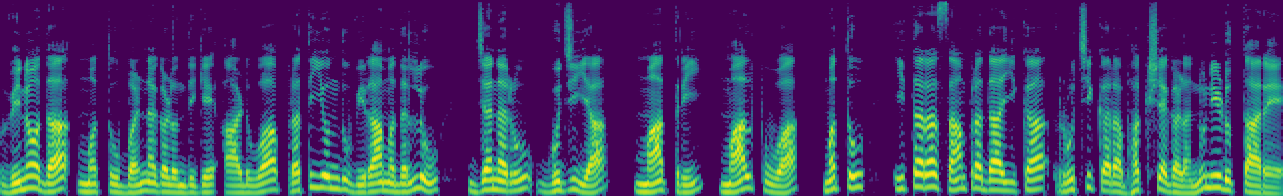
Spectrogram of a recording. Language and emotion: Kannada, neutral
